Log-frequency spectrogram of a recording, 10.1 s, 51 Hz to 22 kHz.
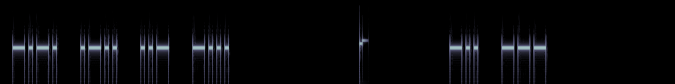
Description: Morse code, heard as a keyed tone, about 20 wpm, spaced as for 14 wpm, 700 Hz. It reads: CLUB DO
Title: 185 Lesson 30f - Letter b - Words 20wpm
